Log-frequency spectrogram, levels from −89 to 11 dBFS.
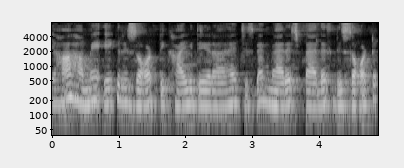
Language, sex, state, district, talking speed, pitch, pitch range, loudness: Hindi, female, Bihar, Saharsa, 160 wpm, 165 Hz, 155-175 Hz, -19 LUFS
